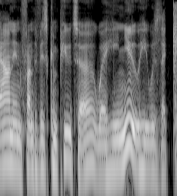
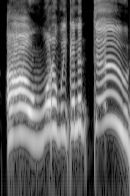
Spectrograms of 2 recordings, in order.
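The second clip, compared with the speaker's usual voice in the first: wailing; 5 dB louder than usual. A narrator's reading. George despairing to Brian, wailing. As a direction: stretch the cry out helplessly. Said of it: "George wailed".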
